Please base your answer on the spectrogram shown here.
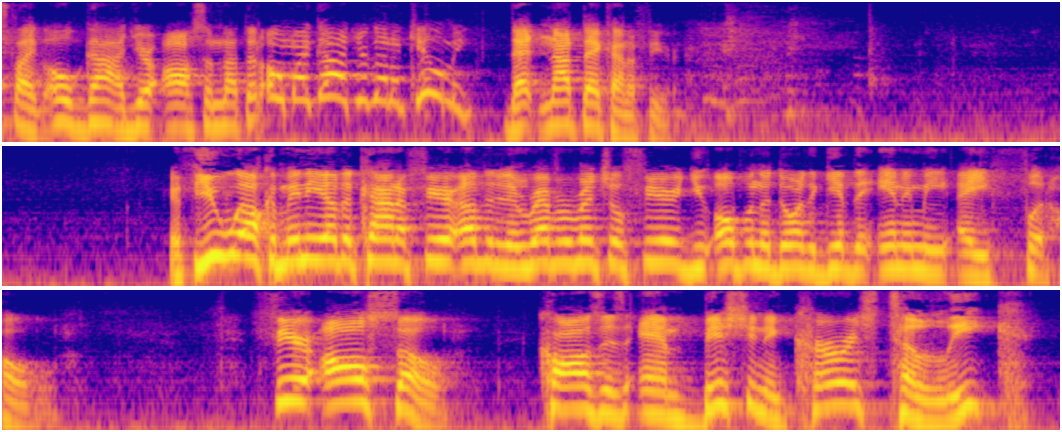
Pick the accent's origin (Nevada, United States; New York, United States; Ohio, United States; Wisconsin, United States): Nevada, United States; Las Vegas; if I was a gambling man, and I'm from Vegas, but I'm not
